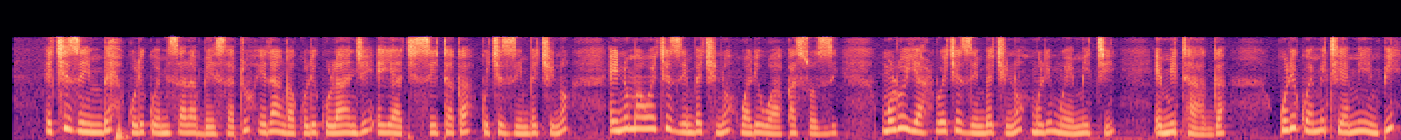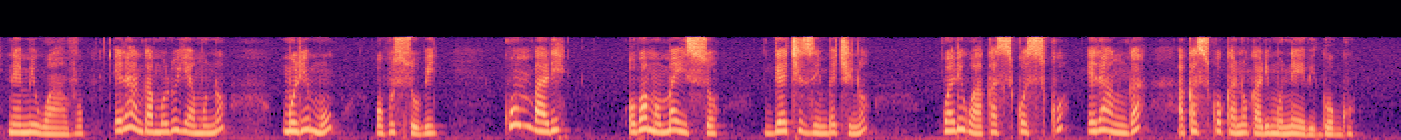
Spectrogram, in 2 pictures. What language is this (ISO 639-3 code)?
xog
